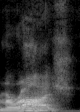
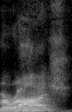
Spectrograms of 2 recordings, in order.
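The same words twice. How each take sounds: First: The word is pronounced as in English. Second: The same.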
